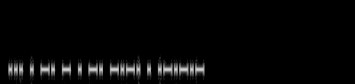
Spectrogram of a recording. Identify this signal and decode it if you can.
Morse code, heard as a keyed tone, about 43 wpm, 700 Hz. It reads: SENTENCE.
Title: Sentences from Top 1000 Words - Review Part 1 - 45wpm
